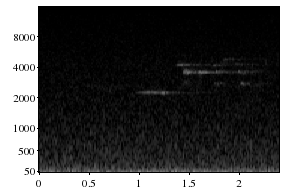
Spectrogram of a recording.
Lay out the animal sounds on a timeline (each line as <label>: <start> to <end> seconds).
Hermit Thrush (Catharus guttatus): 0.9 to 2.3 seconds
